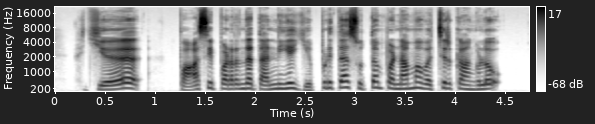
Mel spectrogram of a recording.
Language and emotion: Tamil, disgusted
